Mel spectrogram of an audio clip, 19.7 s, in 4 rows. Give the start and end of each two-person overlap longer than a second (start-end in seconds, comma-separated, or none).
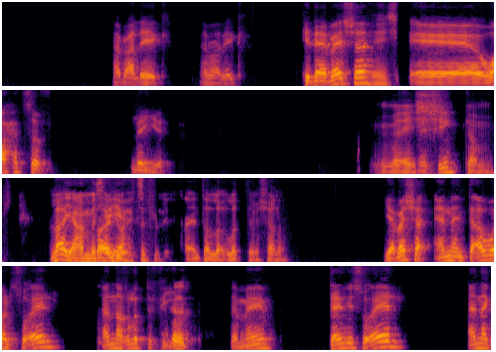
none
